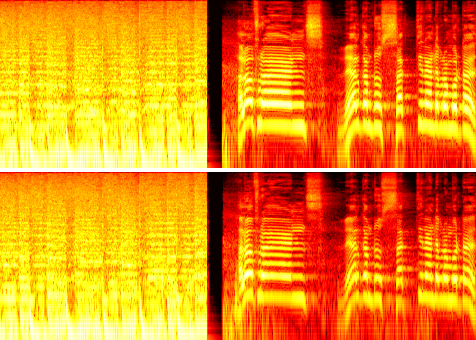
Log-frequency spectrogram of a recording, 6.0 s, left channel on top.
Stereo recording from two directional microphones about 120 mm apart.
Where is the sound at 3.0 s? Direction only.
45° left (ahead or behind).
